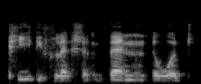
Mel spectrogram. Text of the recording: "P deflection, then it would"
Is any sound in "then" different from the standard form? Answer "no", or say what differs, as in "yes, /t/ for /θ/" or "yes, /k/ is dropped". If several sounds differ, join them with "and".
no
